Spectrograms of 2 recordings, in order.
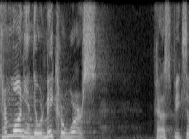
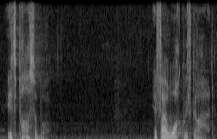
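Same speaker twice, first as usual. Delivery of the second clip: it's possible said much softer and lower; quiet to yourself; 9 semitones lower, 18 dB quieter than usual. Shown as a demonstration. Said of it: "Say that to yourself today".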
